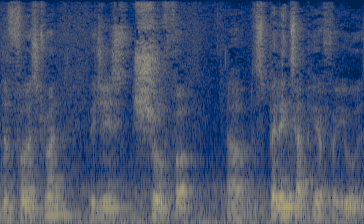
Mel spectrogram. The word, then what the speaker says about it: chauffeur: is a chauffeur uh it doesn't begin with the sh it is with the ch the origin again is in the french language uh where the word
